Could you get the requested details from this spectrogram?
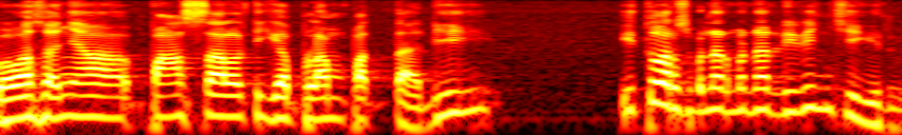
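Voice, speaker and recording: A man talks at a very fast pace. He has a Medan accent. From Indonesia, Medan (North Sumatra). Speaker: labor activist and party candidate. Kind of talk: podcast interview. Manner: halting, many fillers.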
